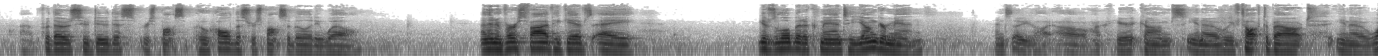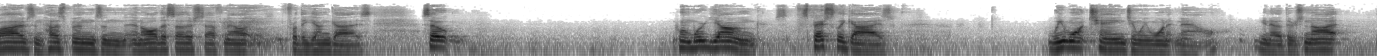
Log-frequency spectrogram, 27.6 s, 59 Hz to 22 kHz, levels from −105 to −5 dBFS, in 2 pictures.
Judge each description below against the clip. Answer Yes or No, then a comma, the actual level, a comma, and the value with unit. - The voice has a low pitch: Yes, low, 115 Hz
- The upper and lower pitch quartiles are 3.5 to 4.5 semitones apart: No, average, 2.7 semitones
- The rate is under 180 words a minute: Yes, average, 170 wpm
